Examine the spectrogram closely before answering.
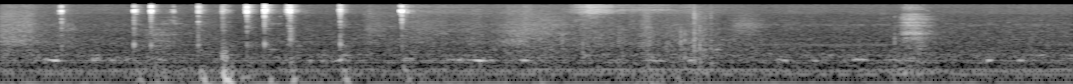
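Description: Computer keys click in quick bursts.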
